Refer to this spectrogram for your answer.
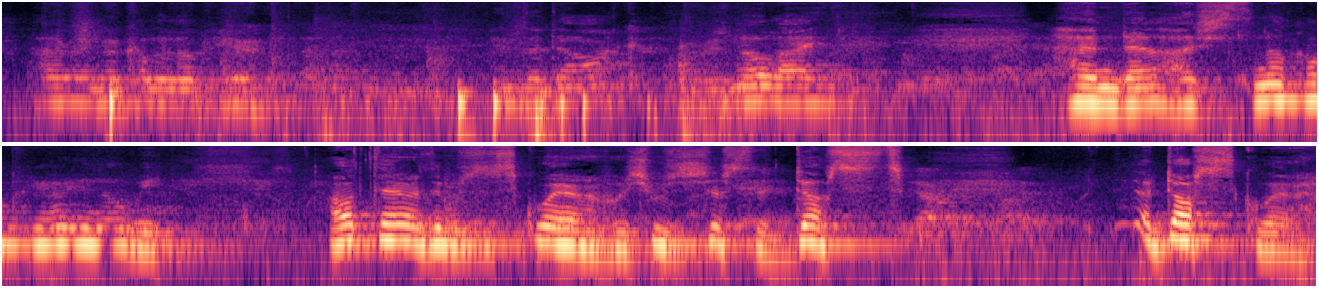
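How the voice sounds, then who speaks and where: A man with an Irish accent, fairly high-pitched, fairly slow, with fairly even intonation, long and frequent pauses, audible room echo and noticeable background noise. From Ireland. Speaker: writer. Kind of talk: casual chat. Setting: outdoors.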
